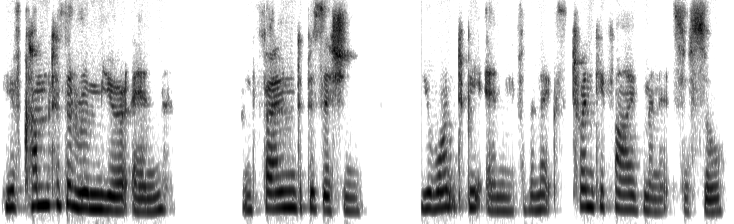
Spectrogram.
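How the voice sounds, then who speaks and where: A yoga nidra teacher guides a scripted meditation in a calm, soothing mid-range voice, unhurried and with long pauses between phrases. The recording is muffled, with no room sound.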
